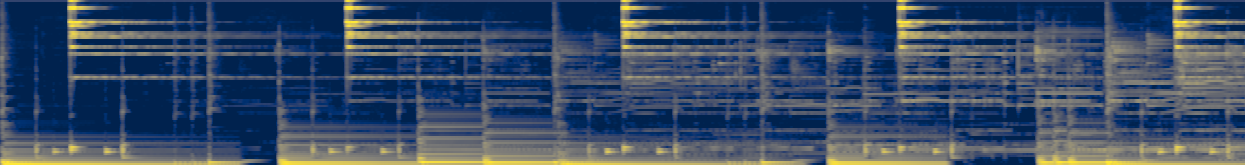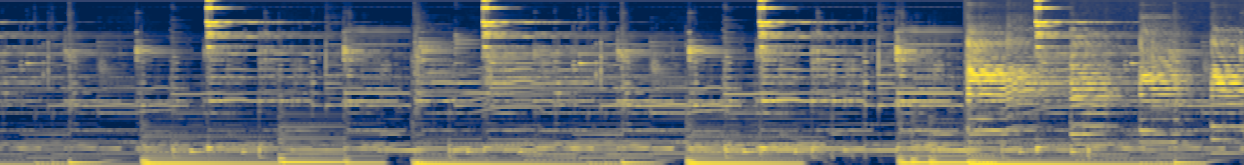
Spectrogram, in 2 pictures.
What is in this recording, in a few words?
Shimmer Dub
